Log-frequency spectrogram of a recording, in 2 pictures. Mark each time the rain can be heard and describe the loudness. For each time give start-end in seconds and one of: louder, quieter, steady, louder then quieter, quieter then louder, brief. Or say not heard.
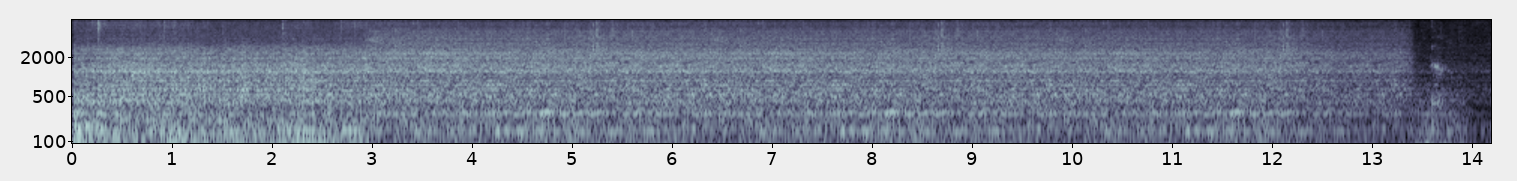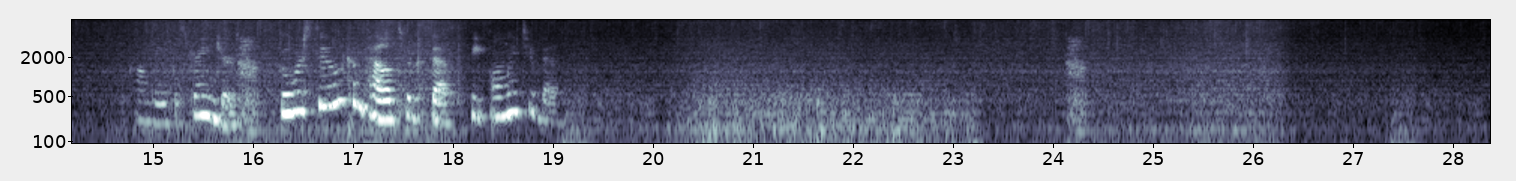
0.0-28.3 quieter.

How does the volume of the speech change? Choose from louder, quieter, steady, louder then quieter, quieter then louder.
louder then quieter.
